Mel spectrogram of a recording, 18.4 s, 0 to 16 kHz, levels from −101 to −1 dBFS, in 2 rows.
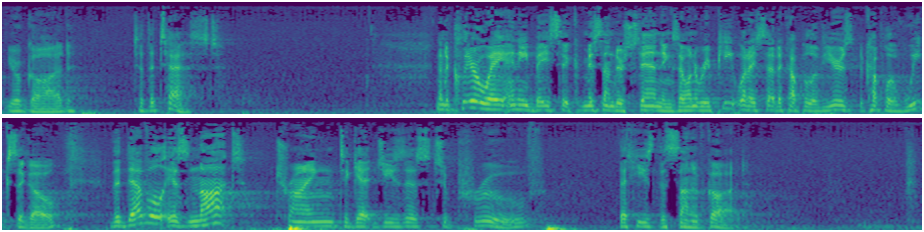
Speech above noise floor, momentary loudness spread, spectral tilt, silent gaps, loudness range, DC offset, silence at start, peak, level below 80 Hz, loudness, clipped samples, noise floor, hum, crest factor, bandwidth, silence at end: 33 dB; 15 LU; -4 dB/octave; none; 9 LU; under 0.1%; 0 s; 0 dBFS; -32 dBFS; -27 LUFS; under 0.1%; -60 dBFS; none; 28 dB; 14 kHz; 0.1 s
